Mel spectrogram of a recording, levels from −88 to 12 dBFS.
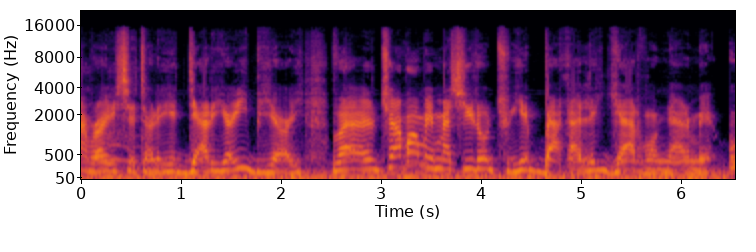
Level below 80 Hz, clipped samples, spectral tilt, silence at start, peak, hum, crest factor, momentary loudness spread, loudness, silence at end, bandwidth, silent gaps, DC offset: -28 dBFS; under 0.1%; -4 dB/octave; 0 s; 0 dBFS; none; 18 dB; 6 LU; -18 LUFS; 0 s; 15.5 kHz; none; under 0.1%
